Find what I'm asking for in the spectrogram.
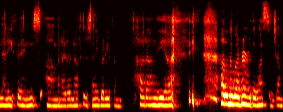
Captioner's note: laughs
